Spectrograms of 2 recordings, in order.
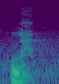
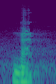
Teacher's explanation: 자, 그러고 보니까 이 네 단어들은 받침에 사용된 표기들은 각각 시옷, 지읒, 치읒, 티읒이지만 발음들은 모두 똑같이 디귿에 해당하는 드 발음이 났습니다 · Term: 음절의 끝소리 규칙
